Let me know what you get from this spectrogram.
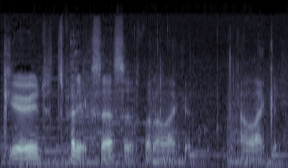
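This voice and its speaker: A man's voice: a bass voice, fairly even intonation, a little fast, gravelly, fairly bright tone. A man chatting casually as he co-hosts a video game stream, with a wry, bantering manner. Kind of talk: casual chat while playing a video game. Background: video game music.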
